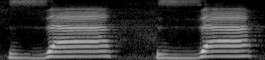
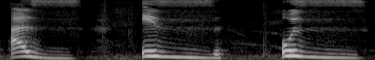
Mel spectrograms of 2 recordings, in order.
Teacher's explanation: ज़बान की नोक और दांत, दोनों दांतों की अंदरूनी किनारे से, यानी टिप ऑफ द टंग को हम जो हमारे सामने के जो दांत हैं उनका अंदरूनी जो हिस्सा है किनारा उसको टच करेंगे और ज़ की अदायगी होगी। ज़ ज़ में वो बजिंग साउंड, वो मक्खी की आवाज़ होती है ना भिनभिनाती, जो वो आवाज़ आनी चाहिए। स्ट्रेस के साथ पढ़ा जाता है उसको।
